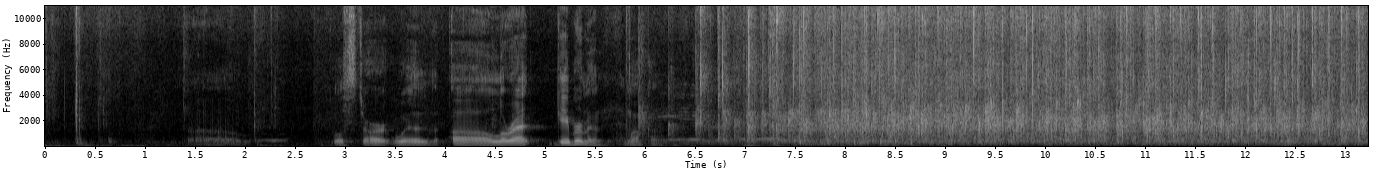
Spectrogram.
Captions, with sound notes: We'll start with Laurette Gaberman. Welcome. (people cheers and clapping)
